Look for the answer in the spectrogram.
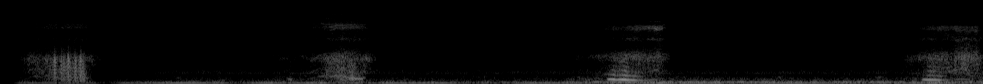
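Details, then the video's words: Sleeping Chihuahua snoring indoors, recorded 24 October 2020: breathy, hissing snores about every three seconds, each a short noisy burst with a faint squeaky wheeze, over a steady low hum. "치와와의 코골이"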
